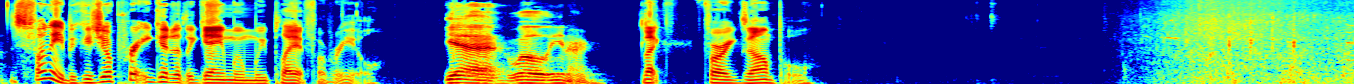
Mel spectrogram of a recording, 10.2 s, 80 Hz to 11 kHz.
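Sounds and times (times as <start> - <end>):
speech: 0.1 - 6.2
water sloshing and waves washing against a boat: 8.4 - 10.1.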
